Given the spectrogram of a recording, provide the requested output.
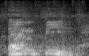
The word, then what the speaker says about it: MP: से आ रहा है इसका प्रोनंसिएशन क्या बता रहा है? एन यानी कि ए वोवेल का बता रहा है।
